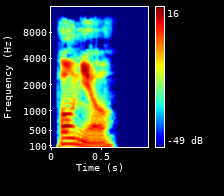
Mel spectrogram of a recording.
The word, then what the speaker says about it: Ponyo: but before we break down and show our feelings about Ponyo with a long O, we need to first take a stop.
